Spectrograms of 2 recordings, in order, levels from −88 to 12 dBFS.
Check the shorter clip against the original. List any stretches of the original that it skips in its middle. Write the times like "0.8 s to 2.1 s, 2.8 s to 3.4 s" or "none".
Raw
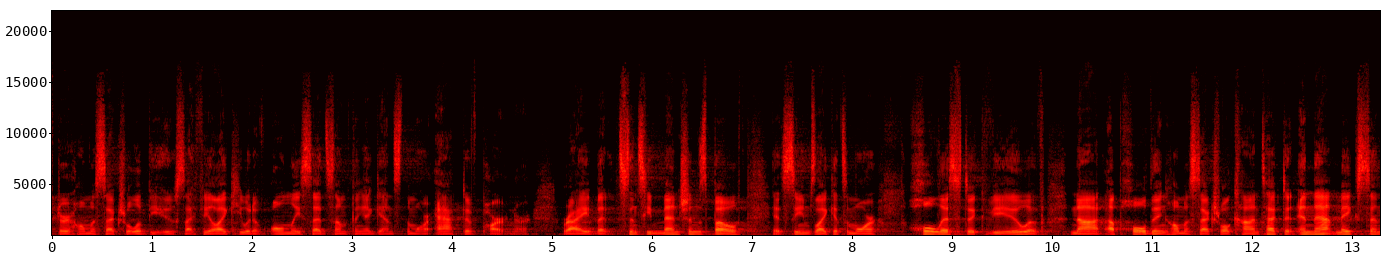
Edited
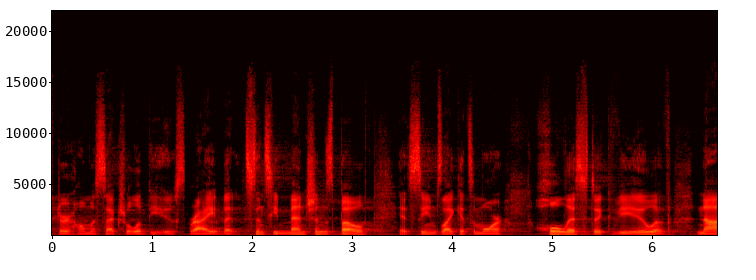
1.3 s to 5.0 s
